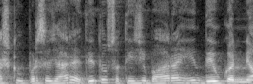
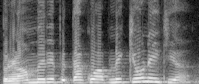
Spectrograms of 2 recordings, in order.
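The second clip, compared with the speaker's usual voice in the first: indignant Sati; 6 semitones higher, 4 dB louder than usual. Acted. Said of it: "सती जी कहती".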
